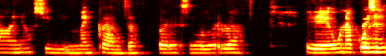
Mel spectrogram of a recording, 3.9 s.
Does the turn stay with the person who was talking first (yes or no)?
yes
